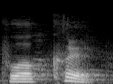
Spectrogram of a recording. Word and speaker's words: 부엌을: 부엌을이 아니라 뭐라고 읽어야 돼? 부엌을 하고 연음을 해서 정확히 발음해야죠. 자, 6번 문제는요.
